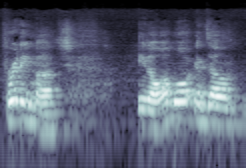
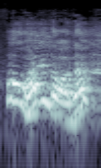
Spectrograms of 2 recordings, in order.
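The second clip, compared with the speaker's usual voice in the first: surprised laughing hello; 12 semitones higher, 4 dB louder than usual. Retold or imitated. Surprised greeting on meeting Lorna.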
